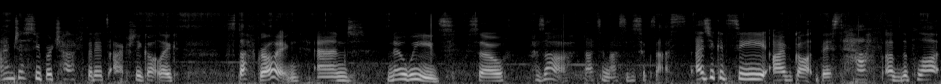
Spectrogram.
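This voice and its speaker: A woman with an American accent speaks at a moderate pace and medium pitch. Her intonation is lively, and noticeable background noise is present. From United States. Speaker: allotment vlogger. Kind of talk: casual vlog tour. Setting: outdoors in the rain. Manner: chatty, lots of fillers.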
